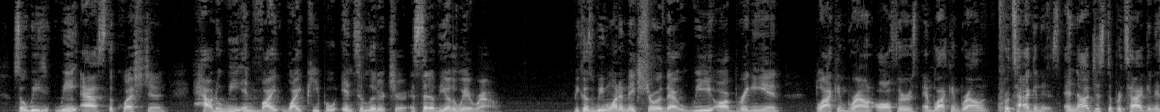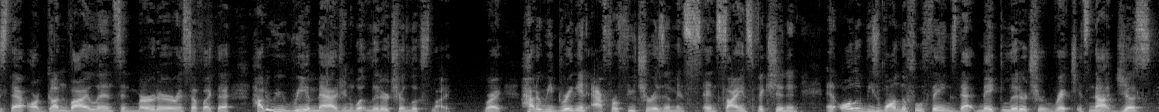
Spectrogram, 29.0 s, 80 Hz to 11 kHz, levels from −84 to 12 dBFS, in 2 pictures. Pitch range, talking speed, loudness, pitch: 115-140 Hz, 180 wpm, -19 LUFS, 125 Hz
